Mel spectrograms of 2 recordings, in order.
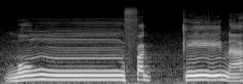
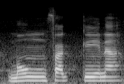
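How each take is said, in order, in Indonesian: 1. Dengung hidungnya ditahan sebentar. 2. Dengung hidungnya dipotong pendek dan tergesa-gesa. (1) "tetapi ditahan dulu" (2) "Jangan munfakkina"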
